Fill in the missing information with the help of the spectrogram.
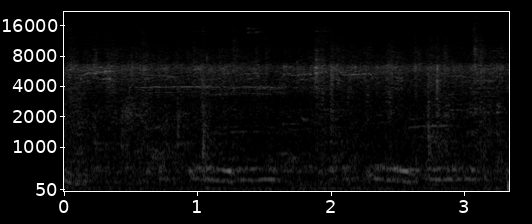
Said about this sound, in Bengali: এত সুন্দর ছটফটে কবুতর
